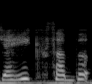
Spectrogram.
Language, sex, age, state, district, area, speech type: Hindi, female, 45-60, Madhya Pradesh, Bhopal, urban, spontaneous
